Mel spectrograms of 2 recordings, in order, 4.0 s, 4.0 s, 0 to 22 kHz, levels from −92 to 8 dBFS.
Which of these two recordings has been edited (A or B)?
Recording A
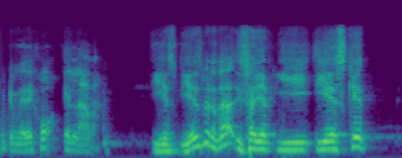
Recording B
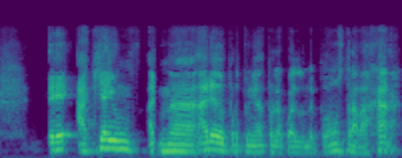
B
